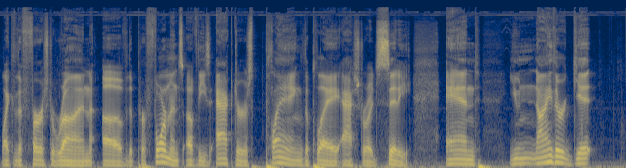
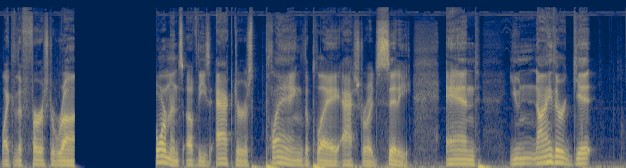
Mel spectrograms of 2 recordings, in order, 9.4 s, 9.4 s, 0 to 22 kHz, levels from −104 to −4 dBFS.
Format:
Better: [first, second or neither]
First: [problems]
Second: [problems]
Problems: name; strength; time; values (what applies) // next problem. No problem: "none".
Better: first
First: none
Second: audio cutting out; at 1 s for 1 s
